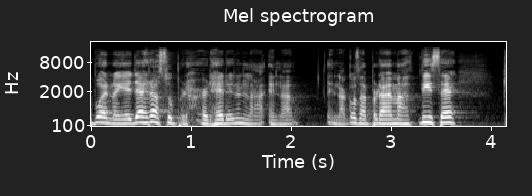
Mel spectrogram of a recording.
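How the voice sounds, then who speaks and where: A woman talks with a Venezuelan accent. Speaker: podcast co-host. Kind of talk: casual chat. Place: home room. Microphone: studio mic.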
